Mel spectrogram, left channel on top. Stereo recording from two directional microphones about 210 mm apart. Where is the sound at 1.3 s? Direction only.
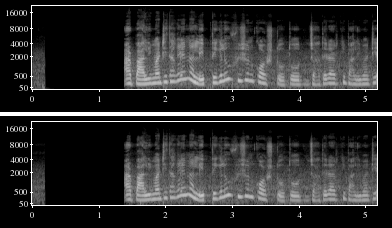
5° left (ahead or behind).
